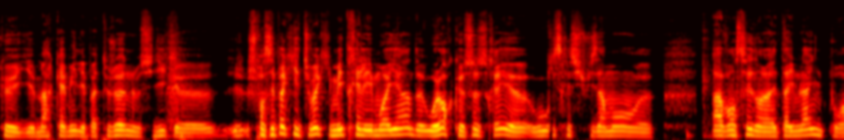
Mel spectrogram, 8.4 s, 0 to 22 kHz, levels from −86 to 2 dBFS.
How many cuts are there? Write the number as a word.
one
